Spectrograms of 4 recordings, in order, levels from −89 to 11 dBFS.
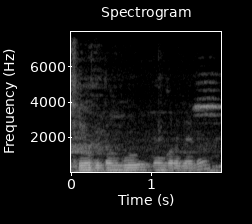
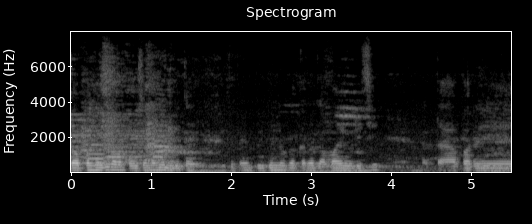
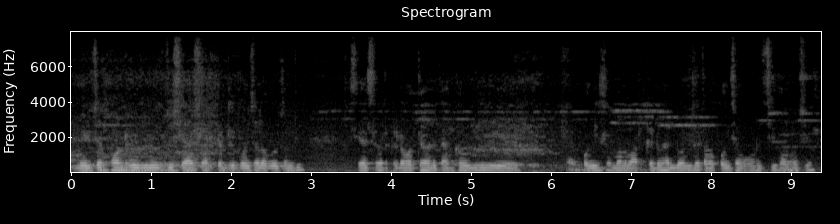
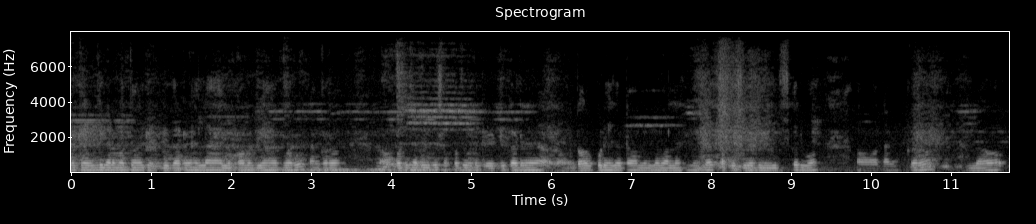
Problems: none marked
